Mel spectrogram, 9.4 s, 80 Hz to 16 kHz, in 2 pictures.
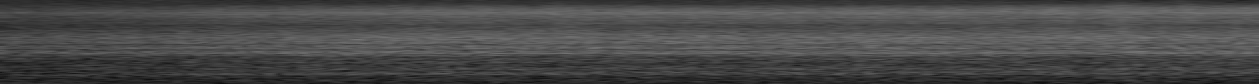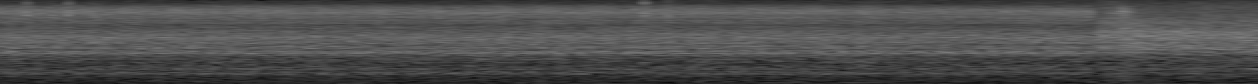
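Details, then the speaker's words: Asus Strix GTX 1080 graphics card with a worn bushing slowing the rear fan: loud steady airy rush as the card drives the other fans to maximum to compensate, which risks wearing them out; fans at full speed. "Aparentemente, como detecta que uno de los ventiladores está andando a una velocidad inferior, sube la velocidad de los otros al máximo para compensar."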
